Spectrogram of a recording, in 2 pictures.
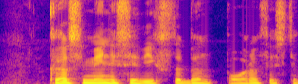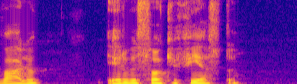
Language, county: Lithuanian, Utena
